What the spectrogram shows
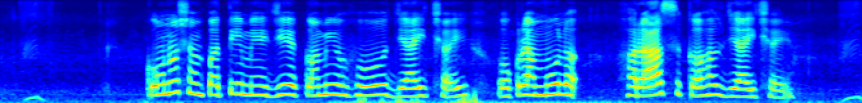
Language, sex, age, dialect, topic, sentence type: Magahi, female, 25-30, Western, banking, statement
